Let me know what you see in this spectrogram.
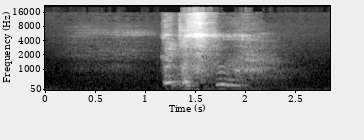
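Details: Adult woman on day 2 of a congested cold, sneezy after a bath taken to loosen congestion, gives a soft intake of breath then one loud, explosive, hissing sneeze that fades; sneeze.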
